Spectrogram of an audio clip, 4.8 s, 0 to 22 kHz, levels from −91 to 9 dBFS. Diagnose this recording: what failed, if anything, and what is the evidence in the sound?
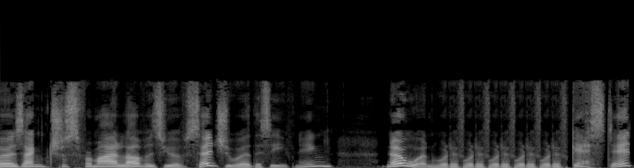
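The failure sits in the coded bitstream, at the storage or transmission stage: repeated frames. From 3.47 s to 4.24 s the same 192 ms stretch of speech plays four extra times, producing a stutter. The block length fits a short run of compressed frames being written or delivered more than once, and the decoder simply plays each copy in turn. Because nothing is discarded, the recording gains 768 ms of duplicated audio.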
